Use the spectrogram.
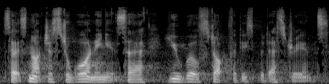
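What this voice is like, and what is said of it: Thick foreign accent. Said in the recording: “I've just been in England, so my accent is even thicker than ever.”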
